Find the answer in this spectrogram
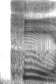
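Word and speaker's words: kei: And then this Drago says, "I love visual K. Is it K? Is it Kai? I don't actually know how to pronounce it. I It's a genre I want to explore more personally." Key. Okay. Visual Key.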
